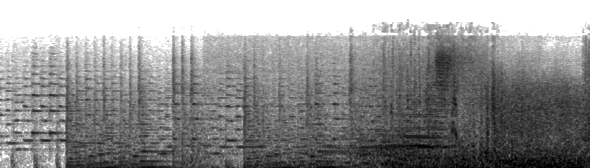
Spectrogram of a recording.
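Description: A deep, rumbling explosion resounds above a cave, building into a sustained roar of boom and crashing debris within a dramatic scene underscored by music.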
